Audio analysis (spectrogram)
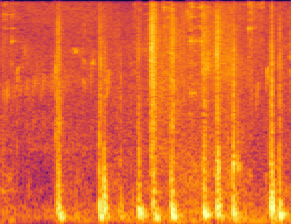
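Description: Horse hooves clip-clop in the medieval video game Kingdom Come: Deliverance, a steady run of crisp, evenly spaced hoofbeats at a trot, moderately loud and close with no talking over them.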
